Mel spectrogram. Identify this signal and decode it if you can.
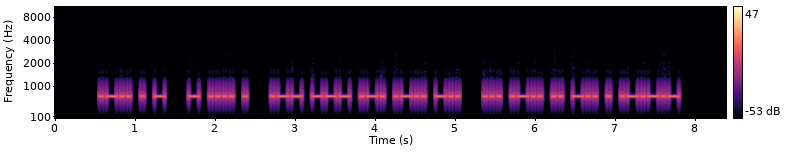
Morse code, heard as a keyed tone, about 28 wpm, 700 Hz. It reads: LET THE WORLD SLIDE.
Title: Sentences from Top 1600 Words 28wpm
